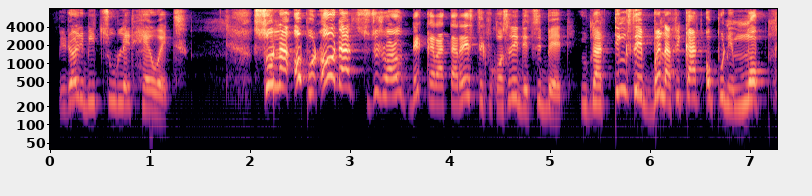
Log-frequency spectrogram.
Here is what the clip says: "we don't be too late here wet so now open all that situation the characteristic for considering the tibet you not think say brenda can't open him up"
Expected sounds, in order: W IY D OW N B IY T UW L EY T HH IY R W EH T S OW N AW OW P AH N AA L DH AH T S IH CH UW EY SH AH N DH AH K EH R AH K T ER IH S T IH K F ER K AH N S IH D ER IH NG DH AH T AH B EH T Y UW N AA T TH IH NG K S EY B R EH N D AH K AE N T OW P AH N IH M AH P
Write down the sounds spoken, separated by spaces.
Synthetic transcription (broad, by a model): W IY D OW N B IY T UW L EY T HH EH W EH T S OW N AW OW P AH N AA L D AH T S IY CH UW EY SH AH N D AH K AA R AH K T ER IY S T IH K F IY K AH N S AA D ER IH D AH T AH B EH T Y UW N AA T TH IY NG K S EY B EH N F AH K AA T OW P AH N IH M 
